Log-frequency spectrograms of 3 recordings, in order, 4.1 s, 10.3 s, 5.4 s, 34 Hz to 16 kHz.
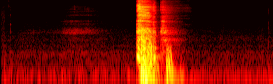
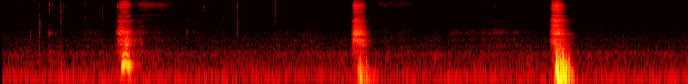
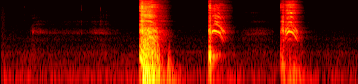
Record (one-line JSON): {"cough_length": "4.1 s", "cough_amplitude": 18152, "cough_signal_mean_std_ratio": 0.23, "exhalation_length": "10.3 s", "exhalation_amplitude": 5052, "exhalation_signal_mean_std_ratio": 0.18, "three_cough_length": "5.4 s", "three_cough_amplitude": 17098, "three_cough_signal_mean_std_ratio": 0.26, "survey_phase": "beta (2021-08-13 to 2022-03-07)", "age": "18-44", "gender": "Male", "wearing_mask": "No", "symptom_none": true, "smoker_status": "Never smoked", "respiratory_condition_asthma": false, "respiratory_condition_other": false, "recruitment_source": "REACT", "submission_delay": "1 day", "covid_test_result": "Negative", "covid_test_method": "RT-qPCR"}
